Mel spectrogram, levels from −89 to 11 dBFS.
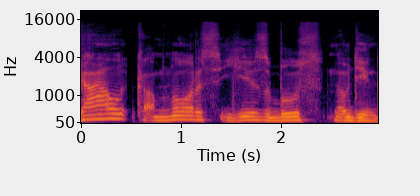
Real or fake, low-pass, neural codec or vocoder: fake; 14.4 kHz; codec, 44.1 kHz, 7.8 kbps, DAC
